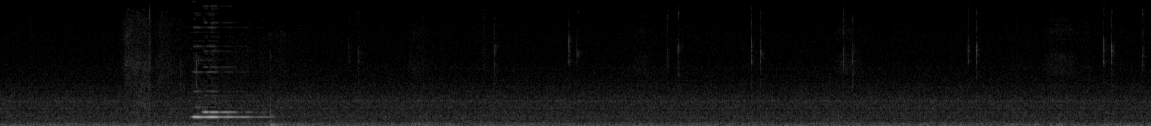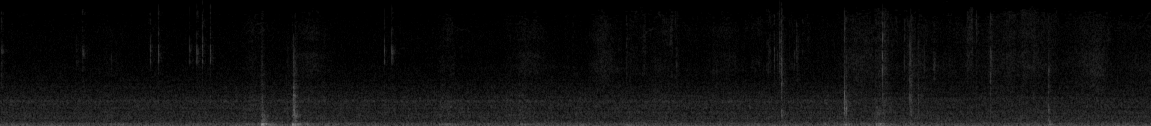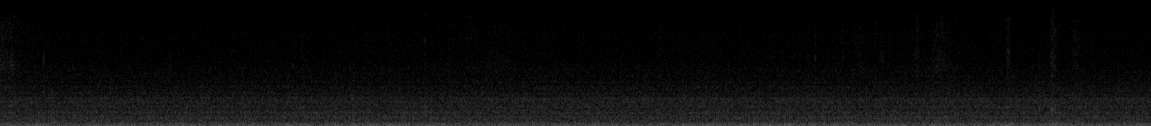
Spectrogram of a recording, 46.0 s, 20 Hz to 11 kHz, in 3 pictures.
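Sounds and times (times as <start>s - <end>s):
two-pitch ringing tone: 2.6s - 3.6s
computer mouse clicks: 4.6s - 4.9s, 6.4s - 6.7s, 7.6s - 7.8s, 8.8s - 9.2s, 10.0s - 10.3s, 11.2s - 11.5s, 12.8s - 13.2s, 14.7s - 15.5s, 16.3s - 16.6s, 17.3s - 19.5s, 20.4s - 20.7s, 25.5s - 27.6s.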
